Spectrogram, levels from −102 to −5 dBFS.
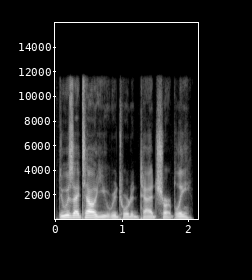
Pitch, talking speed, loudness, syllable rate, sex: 125 Hz, 225 wpm, -18 LUFS, 5.6 syllables/s, male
